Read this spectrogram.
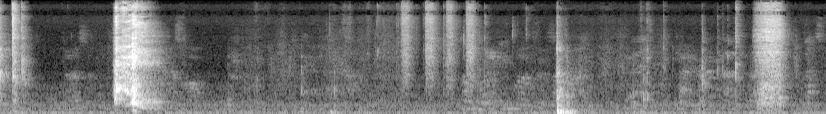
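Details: Repeated sneezing: one loud, forceful sneeze followed by two shorter explosive bursts spaced several seconds apart in a quiet room.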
